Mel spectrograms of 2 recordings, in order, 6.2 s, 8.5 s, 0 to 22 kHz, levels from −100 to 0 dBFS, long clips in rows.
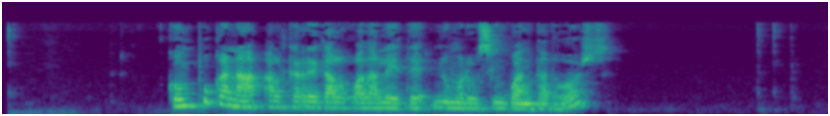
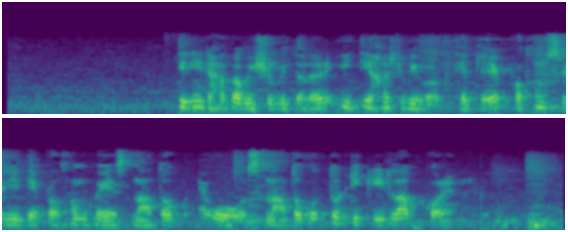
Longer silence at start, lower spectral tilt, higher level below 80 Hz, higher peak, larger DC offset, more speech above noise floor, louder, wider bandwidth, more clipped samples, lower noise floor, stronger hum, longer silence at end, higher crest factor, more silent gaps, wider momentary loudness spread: about the same, 1.25 s vs 1.3 s; second, -4 dB/octave vs -5.5 dB/octave; second, -70 dBFS vs -56 dBFS; about the same, -8 dBFS vs -8 dBFS; neither; first, 55 dB vs 28 dB; about the same, -26 LUFS vs -27 LUFS; first, 11.5 kHz vs 8 kHz; neither; first, -81 dBFS vs -54 dBFS; neither; first, 1.65 s vs 0 s; about the same, 20 dB vs 20 dB; neither; about the same, 7 LU vs 6 LU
